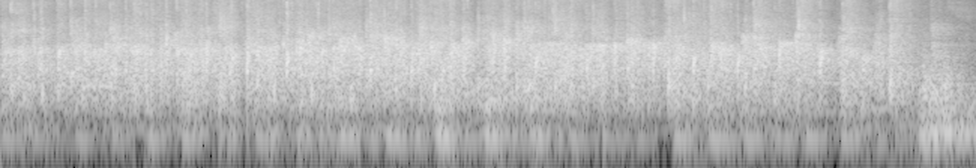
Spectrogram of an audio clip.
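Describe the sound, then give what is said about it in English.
Steady, loud applause from a debate audience, a dense wash of many hands clapping that holds its level throughout and thins slightly at the very end. “Hello, and again, another round of applause for me.”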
